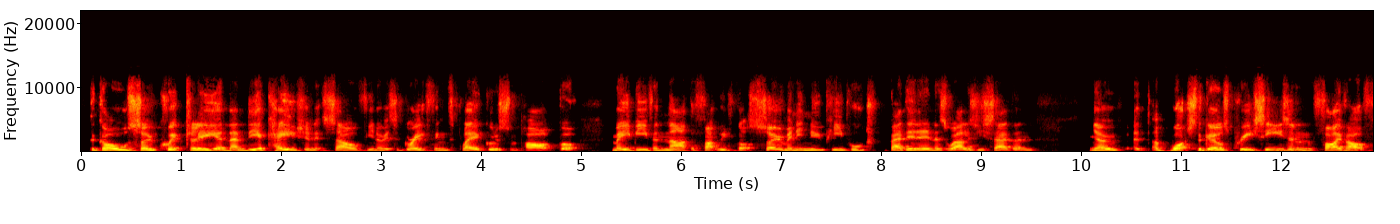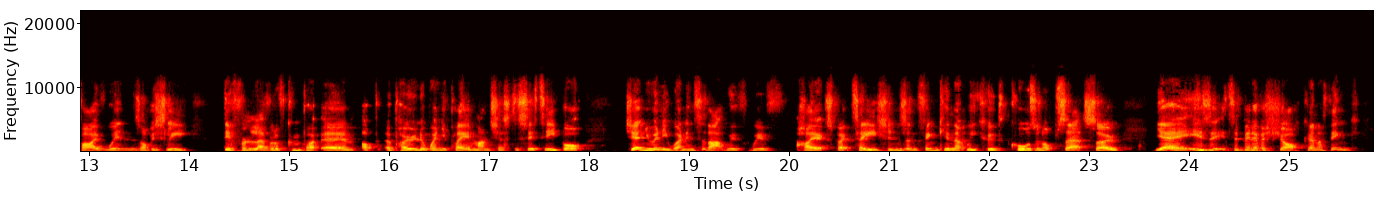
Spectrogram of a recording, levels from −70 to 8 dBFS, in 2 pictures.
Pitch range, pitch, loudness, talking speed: 165-195 Hz, 175 Hz, -21 LUFS, 225 wpm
